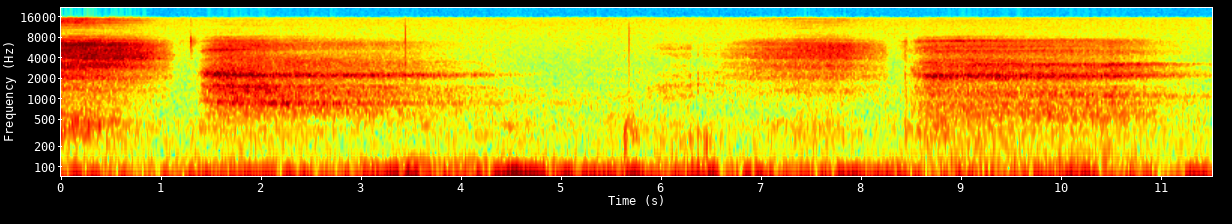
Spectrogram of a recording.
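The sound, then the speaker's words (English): Slow, deep breathing: long, airy breaths in and out, steady and hissing, separated by brief pauses. No speech is heard. “what you do is you're there with your breath, with a deep breath, just be like,”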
